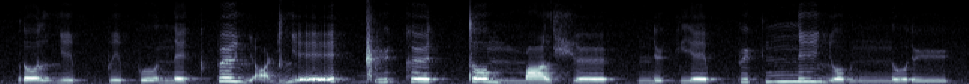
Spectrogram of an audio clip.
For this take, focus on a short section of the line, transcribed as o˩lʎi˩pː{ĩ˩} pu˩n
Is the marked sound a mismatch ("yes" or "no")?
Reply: yes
